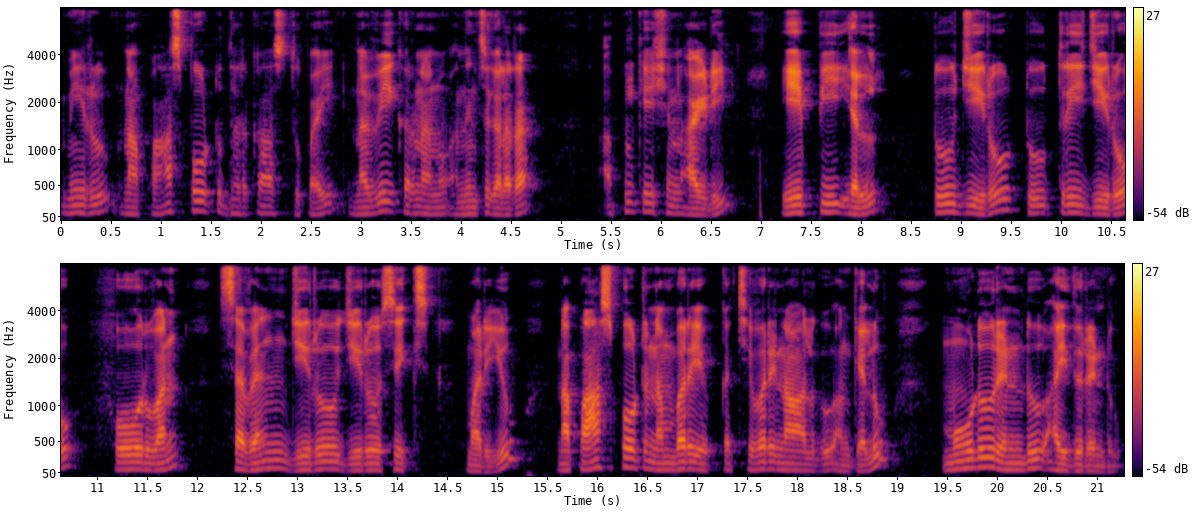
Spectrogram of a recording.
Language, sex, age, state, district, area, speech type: Telugu, male, 30-45, Andhra Pradesh, Bapatla, urban, read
